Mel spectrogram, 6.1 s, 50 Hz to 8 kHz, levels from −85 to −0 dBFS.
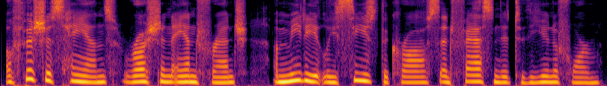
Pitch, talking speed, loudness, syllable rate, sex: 200 Hz, 150 wpm, -16 LUFS, 4.8 syllables/s, female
